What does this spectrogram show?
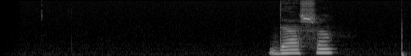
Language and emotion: Russian, neutral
